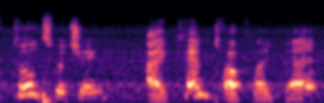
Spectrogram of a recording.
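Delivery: ordinary talk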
